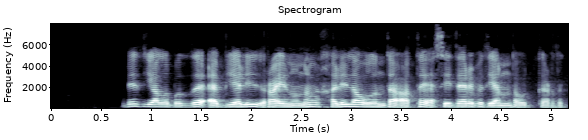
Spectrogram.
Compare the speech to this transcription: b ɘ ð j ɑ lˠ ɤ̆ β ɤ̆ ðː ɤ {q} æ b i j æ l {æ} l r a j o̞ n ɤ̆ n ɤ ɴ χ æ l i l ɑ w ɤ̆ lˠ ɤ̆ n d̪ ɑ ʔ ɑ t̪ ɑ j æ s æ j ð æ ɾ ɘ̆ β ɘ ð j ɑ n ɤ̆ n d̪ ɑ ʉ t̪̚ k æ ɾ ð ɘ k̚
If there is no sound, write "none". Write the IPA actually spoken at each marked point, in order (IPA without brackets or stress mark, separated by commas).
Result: ʔ, i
